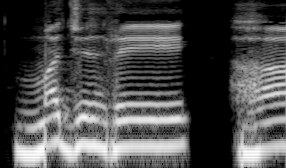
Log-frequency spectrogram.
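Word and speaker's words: مجريها: रॉ खड़ी जेर री, लेकिन इसकी जो दरमियानी आवाज है वो होगा रे, तो हम इसको यहाँ पर रे पढ़ेंगे।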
